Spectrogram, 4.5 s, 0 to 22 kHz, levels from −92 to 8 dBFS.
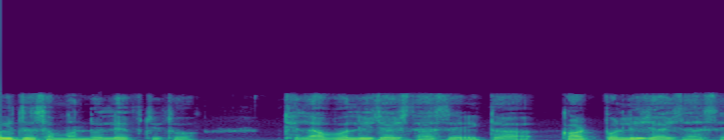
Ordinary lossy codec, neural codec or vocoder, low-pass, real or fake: AAC, 48 kbps; none; 7.2 kHz; real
